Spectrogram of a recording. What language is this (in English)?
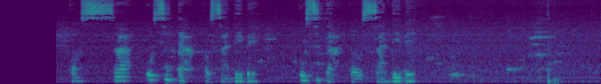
Igbo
